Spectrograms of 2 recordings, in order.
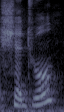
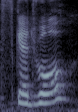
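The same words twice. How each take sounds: First: It is said in a British way. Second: It is said in a non-British way. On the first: "I don't say schedule" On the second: "because I'm not British"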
